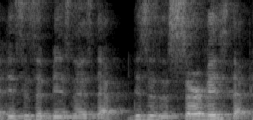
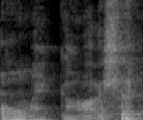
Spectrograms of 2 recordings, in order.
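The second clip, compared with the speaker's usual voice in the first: deep voice dropped down low; 4 dB quieter than usual. Talking about choosing what you are passionate about, saying an exclamation in a deep voice. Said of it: "I don't know why my voice is deep there".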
